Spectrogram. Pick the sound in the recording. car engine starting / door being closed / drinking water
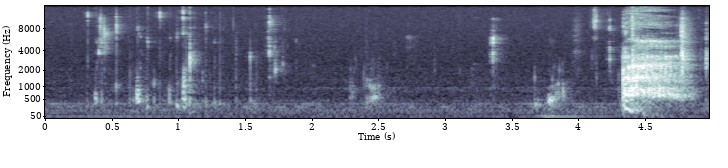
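drinking water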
